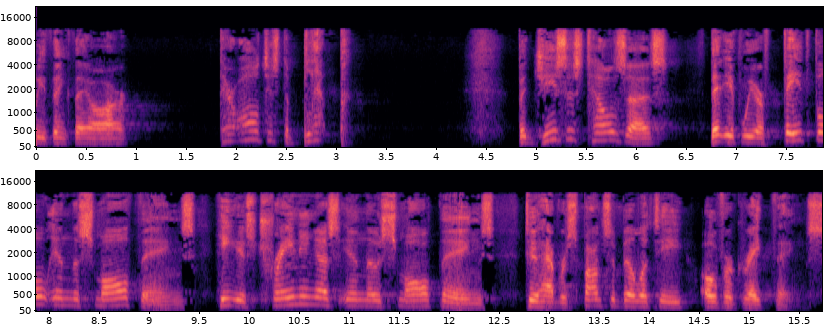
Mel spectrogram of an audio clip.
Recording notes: At the Evangelicals for Life Conference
